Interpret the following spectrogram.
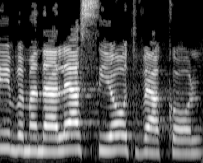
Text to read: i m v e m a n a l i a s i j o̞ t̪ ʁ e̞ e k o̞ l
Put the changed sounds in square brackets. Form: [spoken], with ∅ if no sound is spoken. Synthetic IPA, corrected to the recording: i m v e m a n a l [e] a s i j o̞ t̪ [v] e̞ [a] k o̞ l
